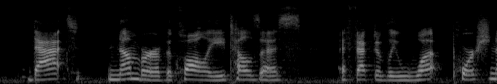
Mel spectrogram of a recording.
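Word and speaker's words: QALE: life and calculate a quality adjusted life expectancy so q-a-l-e which i haven't figured out another way of pronouncing this other than quali so we have quali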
